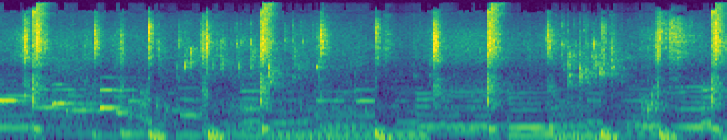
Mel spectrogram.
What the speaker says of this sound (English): just run out about half a cup or a cup of beer, just to flush out behind the tap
